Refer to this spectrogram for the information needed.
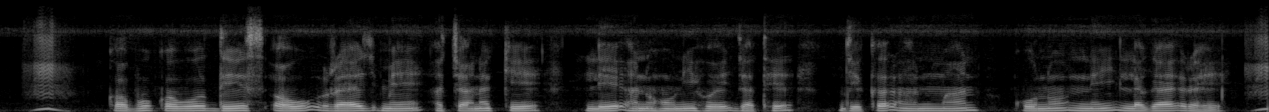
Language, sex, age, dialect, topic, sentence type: Chhattisgarhi, male, 25-30, Northern/Bhandar, banking, statement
